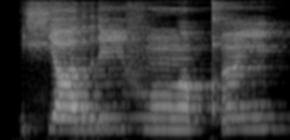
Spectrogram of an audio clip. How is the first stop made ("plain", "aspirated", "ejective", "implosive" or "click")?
ejective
